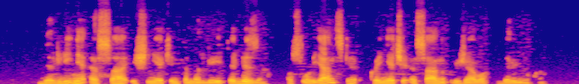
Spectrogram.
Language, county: Lithuanian, Vilnius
